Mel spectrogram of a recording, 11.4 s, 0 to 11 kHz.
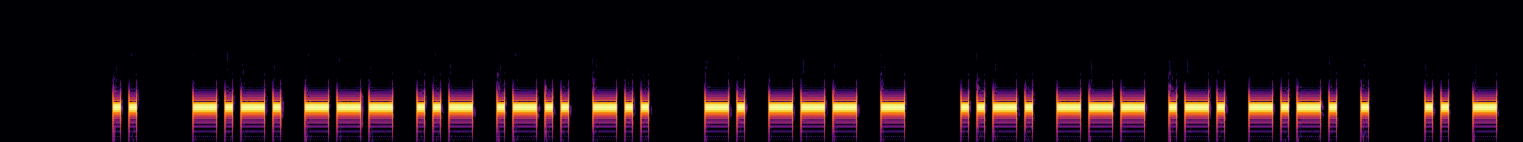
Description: Morse code, heard as a keyed tone, about 20 wpm, 700 Hz. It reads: I COULD NOT FORCE IT
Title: Sentences from Top 1000 Words - Review Part 3 - 20wpm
